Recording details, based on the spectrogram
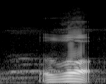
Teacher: Gha diucapkan dengan suara yang lembut. Gha dengan memoncongkan kedua bibir kita karena dia mempunyai sifat isti'la. Gha tebal ya.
